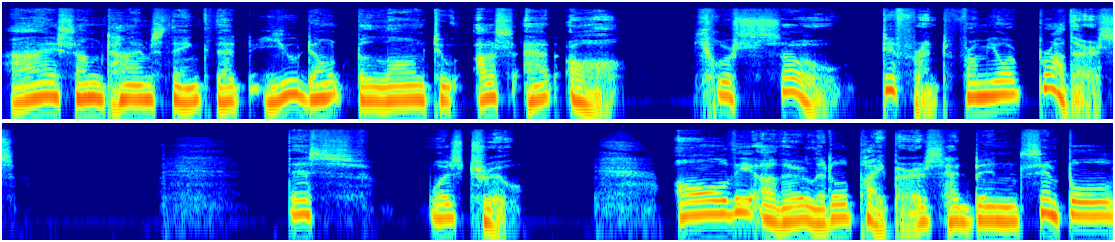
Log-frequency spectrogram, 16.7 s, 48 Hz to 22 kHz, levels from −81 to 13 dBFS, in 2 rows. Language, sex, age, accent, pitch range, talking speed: English, male, 60-79, American, 120-155 Hz, 100 wpm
